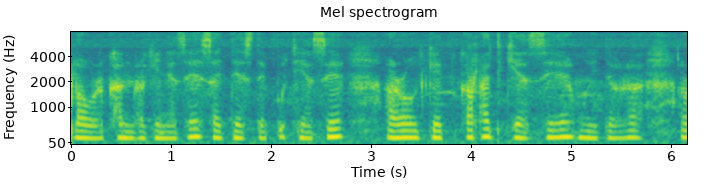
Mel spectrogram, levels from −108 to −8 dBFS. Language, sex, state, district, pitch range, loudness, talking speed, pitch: Nagamese, female, Nagaland, Kohima, 175-190 Hz, -17 LUFS, 125 wpm, 180 Hz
